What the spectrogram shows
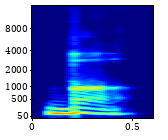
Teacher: जब आप ब शब्द का उच्चारण करेंगे तो आप पाएंगे कि आपके जो दोनों होंठ हैं वो आपस में स्पर्श कर रहे हैं। ब ऊपर वाला होंठ भी और नीचे वाला होंठ भी।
